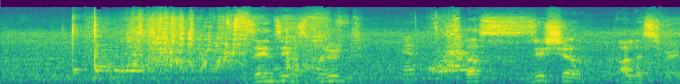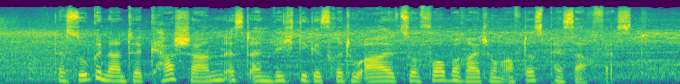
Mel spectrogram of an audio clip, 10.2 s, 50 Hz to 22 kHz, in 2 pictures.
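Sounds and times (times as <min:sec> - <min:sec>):
hot water pouring over metal dishes on a stainless steel counter in Basel: 0:00.6 - 0:02.7
speech: 0:01.9 - 0:10.0.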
